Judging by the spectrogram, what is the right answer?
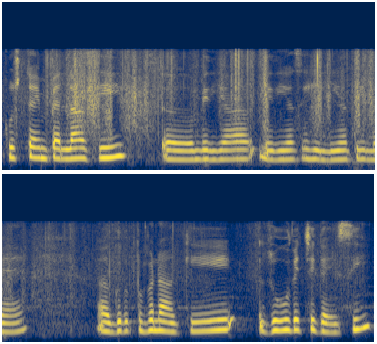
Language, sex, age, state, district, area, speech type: Punjabi, female, 18-30, Punjab, Ludhiana, urban, spontaneous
